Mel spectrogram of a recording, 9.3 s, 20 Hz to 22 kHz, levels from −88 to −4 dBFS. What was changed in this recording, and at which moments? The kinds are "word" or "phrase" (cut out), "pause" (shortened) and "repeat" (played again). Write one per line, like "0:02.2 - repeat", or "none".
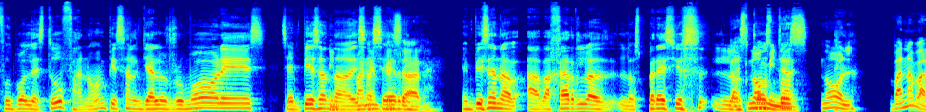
0:02.8 - pause
0:04.5 - pause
